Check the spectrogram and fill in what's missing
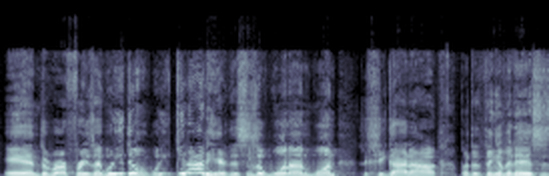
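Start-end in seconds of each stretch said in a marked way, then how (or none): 1.0-3.4 high-pitched mock referee telling off an intruder; indignant referee. Referee ordering someone out of the ring, indignant. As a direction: act out a startled ref, voice jumping high. Acting out the referee ejecting her.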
